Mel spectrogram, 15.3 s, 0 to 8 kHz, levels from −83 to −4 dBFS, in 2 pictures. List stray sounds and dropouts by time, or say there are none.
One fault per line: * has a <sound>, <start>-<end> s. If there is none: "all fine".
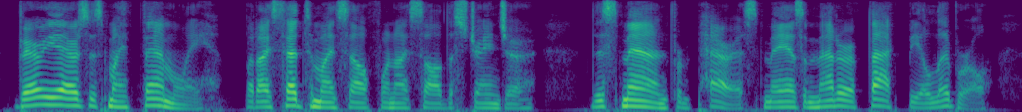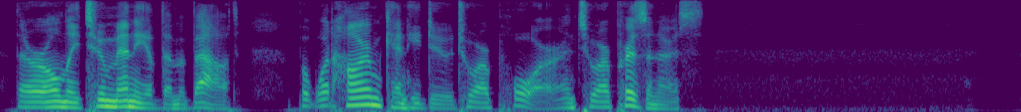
all fine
